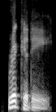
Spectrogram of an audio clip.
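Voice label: "rickety", American English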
